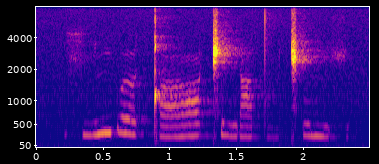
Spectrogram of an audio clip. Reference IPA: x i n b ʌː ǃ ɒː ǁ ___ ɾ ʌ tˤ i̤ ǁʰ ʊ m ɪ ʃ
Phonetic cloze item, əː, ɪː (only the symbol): ɪː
